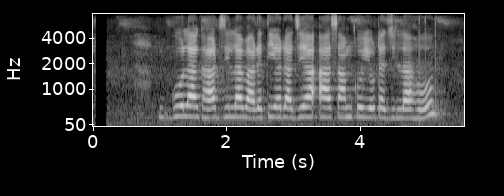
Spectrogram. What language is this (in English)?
Nepali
